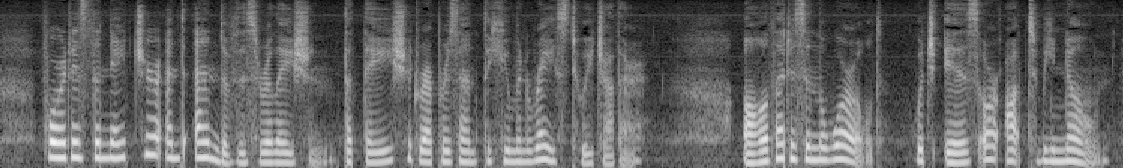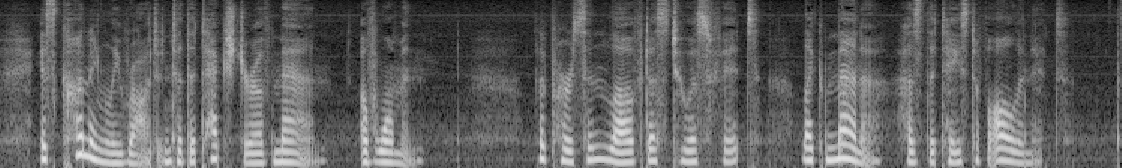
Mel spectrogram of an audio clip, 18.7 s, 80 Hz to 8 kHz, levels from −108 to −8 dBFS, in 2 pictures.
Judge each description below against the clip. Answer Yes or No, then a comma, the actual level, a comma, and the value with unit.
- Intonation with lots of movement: No, average, 3.5 semitones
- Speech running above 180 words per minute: Yes, average, 190 wpm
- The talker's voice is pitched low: No, high, 195 Hz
